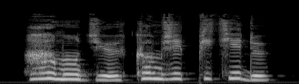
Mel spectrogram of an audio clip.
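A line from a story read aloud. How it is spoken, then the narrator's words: Whispered. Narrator (French): chuchote Pavel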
